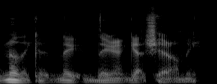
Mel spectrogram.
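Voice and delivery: mock whisper. Retelling how a man turned and whispered a remark, retelling a whispered aside. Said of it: "he's like turning whispering".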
